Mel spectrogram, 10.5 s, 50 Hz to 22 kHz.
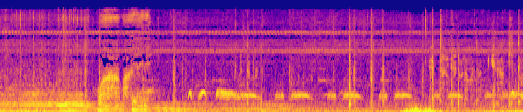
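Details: Spotted doves calling after rain at 5 pm, when four wild birds flew down to a decoy bird: soft low coos repeat in short series through the second half. Men talk at the start, and a thud sounds near the end.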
